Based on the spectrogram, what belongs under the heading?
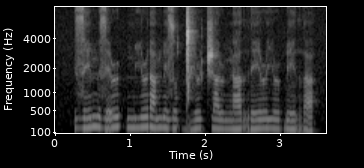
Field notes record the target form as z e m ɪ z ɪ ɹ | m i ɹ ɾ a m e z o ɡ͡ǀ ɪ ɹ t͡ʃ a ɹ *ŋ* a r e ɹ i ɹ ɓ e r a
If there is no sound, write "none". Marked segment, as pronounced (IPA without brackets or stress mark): ŋ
